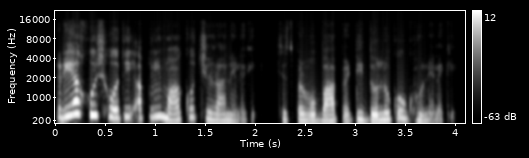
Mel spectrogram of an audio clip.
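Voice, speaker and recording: A woman narrating a romantic novel aloud in a steady storytelling read. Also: medium pitch, a little fast, no room sound, studio quality.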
